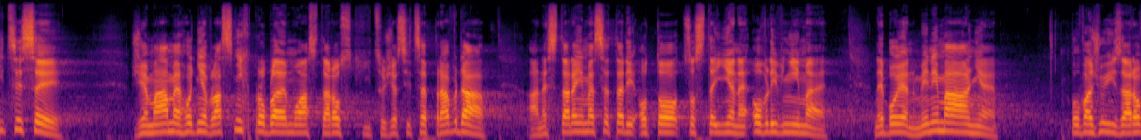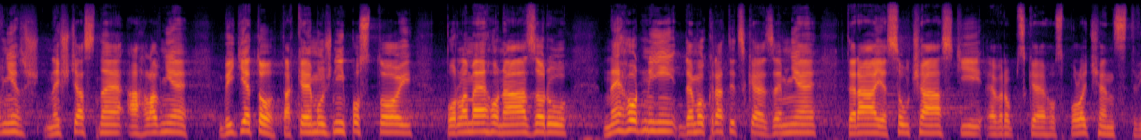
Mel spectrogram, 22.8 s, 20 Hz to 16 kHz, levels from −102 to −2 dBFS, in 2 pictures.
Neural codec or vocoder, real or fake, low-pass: vocoder, 44.1 kHz, 128 mel bands every 256 samples, BigVGAN v2; fake; 14.4 kHz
